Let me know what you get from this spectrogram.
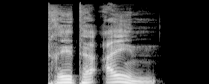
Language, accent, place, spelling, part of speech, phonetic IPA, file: German, Germany, Berlin, trete ein, verb, [ˌtʁeːtə ˈaɪ̯n], De-trete ein.ogg
- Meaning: inflection of eintreten: 1. first-person singular present 2. first/third-person singular subjunctive I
